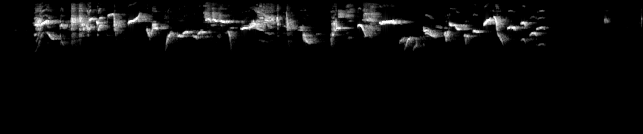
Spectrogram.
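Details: Calling female Oriental magpie-robin, used to provoke caged males: a long, continuous run of rapid, varied whistles, trills and harsh chatter lasting about eight seconds before falling silent.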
